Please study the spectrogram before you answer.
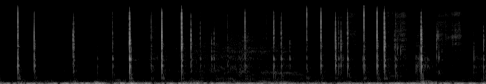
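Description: Long nails tap and scratch the sides and top of a life-size hollow plastic anatomical skull model. A rapid, uneven run of sharp, bright clicks with almost no ring sits over a soft low rumble, with faint scratchy brushing between the taps.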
